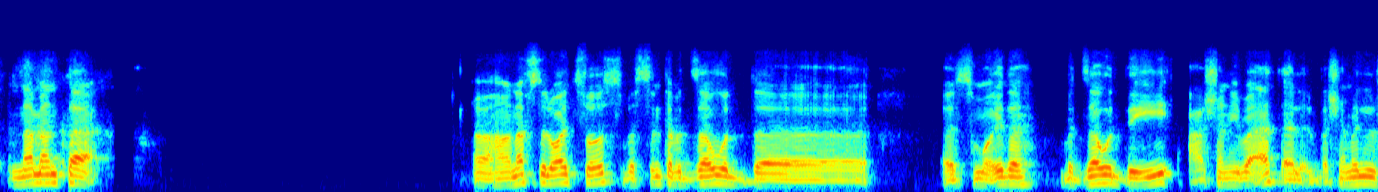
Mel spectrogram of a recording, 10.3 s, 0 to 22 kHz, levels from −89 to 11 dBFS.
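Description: Nothing goes wrong anywhere in this speech clip, which just carries its light Opus voice compression in the background without anything else turning up.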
